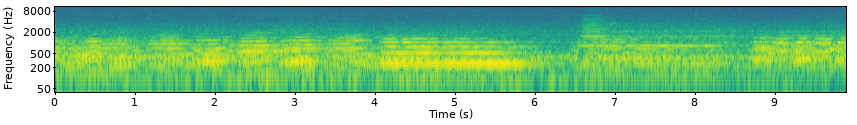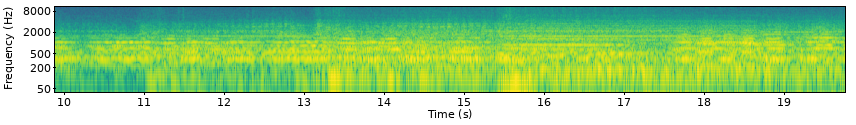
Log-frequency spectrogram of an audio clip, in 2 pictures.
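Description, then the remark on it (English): French horns play the wolf theme from Peter and the Wolf: a dark, menacing theme in low sustained brassy notes over a full orchestral backing, loud and continuous with swelling phrases and no voices. “Yeah, let's listen to the wolf with the horns.”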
